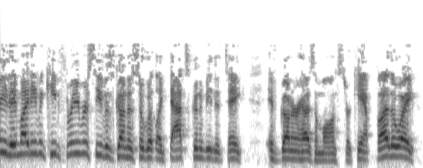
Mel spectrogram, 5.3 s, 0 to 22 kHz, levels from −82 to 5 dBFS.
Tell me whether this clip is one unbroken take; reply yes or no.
yes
